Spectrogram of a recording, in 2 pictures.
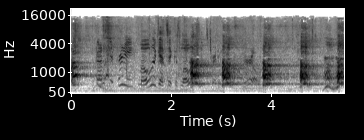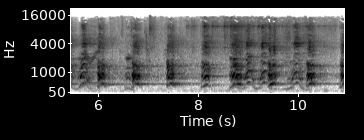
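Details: Pet dogs in a multi-dog household at afternoon snack time, told to sit and wait for treats; after a woman's talking, loud harmonic barks repeat about every half second to second, with her voice continuing over them.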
